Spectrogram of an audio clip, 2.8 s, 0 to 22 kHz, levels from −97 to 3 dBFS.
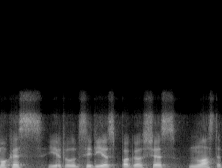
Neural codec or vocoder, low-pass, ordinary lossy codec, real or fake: codec, 16 kHz, 0.2 kbps, FocalCodec; 7.2 kHz; Opus, 32 kbps; fake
